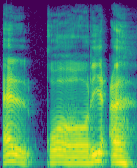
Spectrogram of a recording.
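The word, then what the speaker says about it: القارعة: Al-qari'ah. On le prononce exactement comme vous le voyez ici. Naturellement, si vous arrêtez dessus.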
